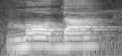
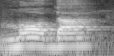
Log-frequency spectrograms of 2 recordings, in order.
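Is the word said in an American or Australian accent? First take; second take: Australian; Australian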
